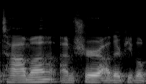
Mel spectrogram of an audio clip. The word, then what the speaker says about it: Tama: And I pronounce it tama.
